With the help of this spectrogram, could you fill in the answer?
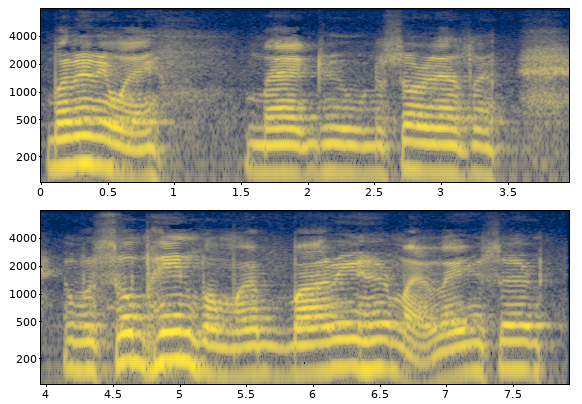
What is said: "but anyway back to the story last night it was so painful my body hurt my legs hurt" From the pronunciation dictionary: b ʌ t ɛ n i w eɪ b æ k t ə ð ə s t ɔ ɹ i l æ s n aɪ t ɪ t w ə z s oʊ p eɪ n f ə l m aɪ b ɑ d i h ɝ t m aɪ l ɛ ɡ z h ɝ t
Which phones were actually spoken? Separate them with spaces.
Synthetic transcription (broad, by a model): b ʌ t ɛ n i w eɪ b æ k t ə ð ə s t ɔ ɹ i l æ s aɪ ɪ t w ə z s oʊ p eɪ n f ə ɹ m aɪ b ɑ d i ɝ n m aɪ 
